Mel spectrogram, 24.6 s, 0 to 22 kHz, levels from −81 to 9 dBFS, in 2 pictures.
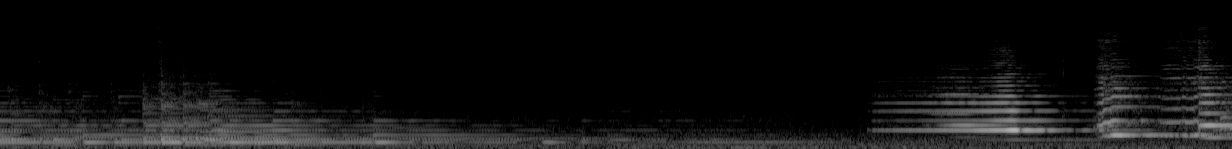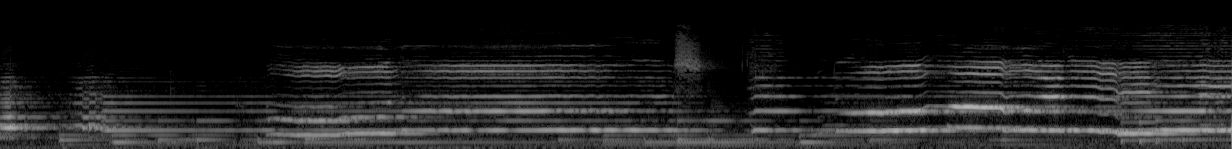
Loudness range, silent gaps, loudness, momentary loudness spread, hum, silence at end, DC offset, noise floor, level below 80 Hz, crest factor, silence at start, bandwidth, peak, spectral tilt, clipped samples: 19 LU; none; -30 LUFS; 20 LU; none; 0 s; under 0.1%; -58 dBFS; -62 dBFS; 18 dB; 0 s; 11 kHz; -14 dBFS; -4.5 dB/octave; under 0.1%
